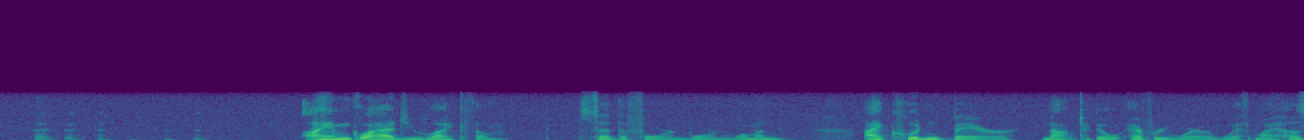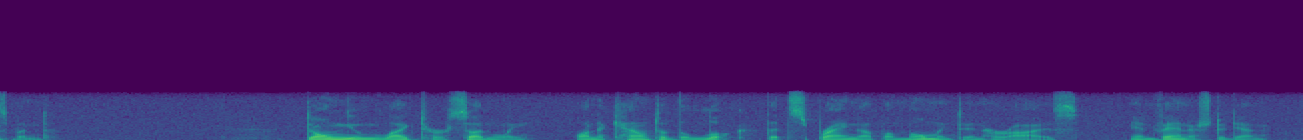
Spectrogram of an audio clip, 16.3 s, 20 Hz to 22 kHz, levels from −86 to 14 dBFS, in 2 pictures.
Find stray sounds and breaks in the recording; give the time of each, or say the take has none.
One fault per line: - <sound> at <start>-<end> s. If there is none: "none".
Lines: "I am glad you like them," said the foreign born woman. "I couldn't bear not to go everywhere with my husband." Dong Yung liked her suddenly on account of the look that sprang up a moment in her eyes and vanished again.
- laugh at 0.2-1.5 s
